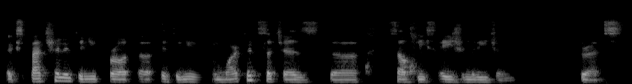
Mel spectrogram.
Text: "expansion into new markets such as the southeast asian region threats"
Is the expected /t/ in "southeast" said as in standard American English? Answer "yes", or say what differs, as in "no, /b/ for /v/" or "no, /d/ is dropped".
yes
